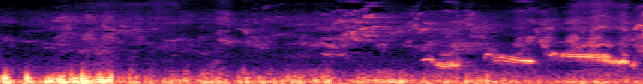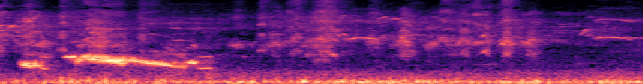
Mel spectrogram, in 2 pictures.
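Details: Australian magpie on a tree in Kings Park, Perth, Western Australia: after a brief low thump, a string of four or five flute-like descending glides around the middle, then faint distant chirping and low hum.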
